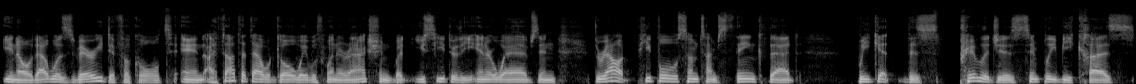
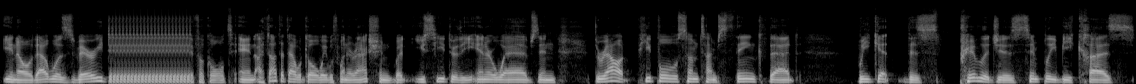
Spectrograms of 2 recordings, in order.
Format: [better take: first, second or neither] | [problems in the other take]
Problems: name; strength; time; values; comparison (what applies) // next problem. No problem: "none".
first | audio freezing; at 1 s for 1 s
